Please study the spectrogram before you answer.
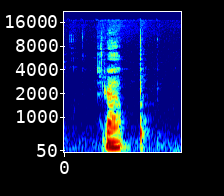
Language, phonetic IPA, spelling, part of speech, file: Polish, [rap], rap, noun, LL-Q809 (pol)-rap.wav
